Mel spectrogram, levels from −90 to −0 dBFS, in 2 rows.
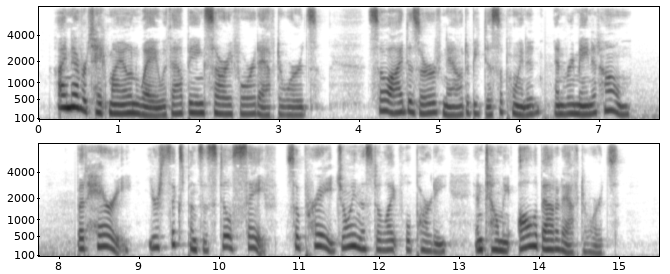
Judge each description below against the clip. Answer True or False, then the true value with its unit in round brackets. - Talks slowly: False (165 wpm)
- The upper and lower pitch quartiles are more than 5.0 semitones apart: False (4.3 semitones)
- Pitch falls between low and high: False (195 Hz)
